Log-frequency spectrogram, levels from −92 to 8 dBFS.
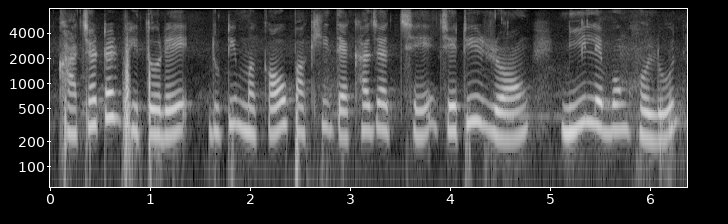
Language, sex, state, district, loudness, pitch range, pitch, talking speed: Bengali, female, West Bengal, Cooch Behar, -19 LUFS, 250-310 Hz, 270 Hz, 115 wpm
